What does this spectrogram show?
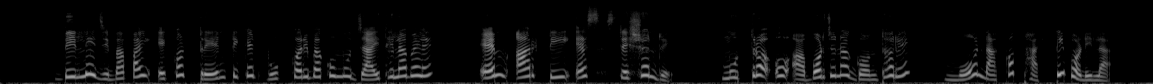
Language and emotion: Odia, disgusted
